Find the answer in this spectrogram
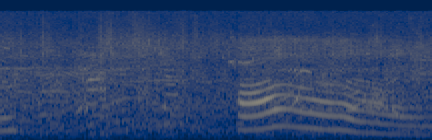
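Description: A high, drawn-out sing-song voice, likely a woman cooing at a baby: one long call that rises a little and then slides down in pitch, starting just after a second in.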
